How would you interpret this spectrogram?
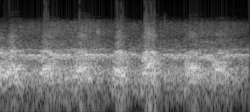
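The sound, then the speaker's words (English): King, the husky lead dog from Challenge of the Yukon, a sled dog of the North Country, barks and yips in quick, repeated bursts, loud, over a steady rushing background noise that never lets up. “Its king, swiftest and strongest lead dog of the North Country, blazing the trail for Sergeant Preston of the Northwest Mounted Police in his relentless pursuit of lawbreakers.”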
